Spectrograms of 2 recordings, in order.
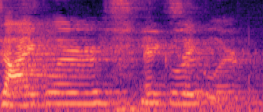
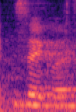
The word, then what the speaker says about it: Ziegler: Ziegler, but it's Ziegler, Ziegler. like zigzag.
